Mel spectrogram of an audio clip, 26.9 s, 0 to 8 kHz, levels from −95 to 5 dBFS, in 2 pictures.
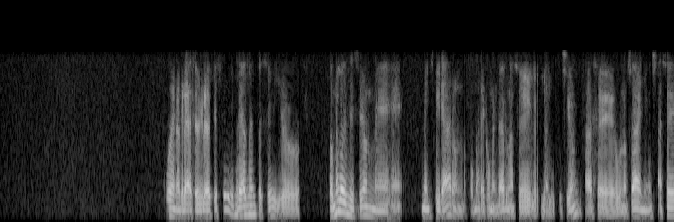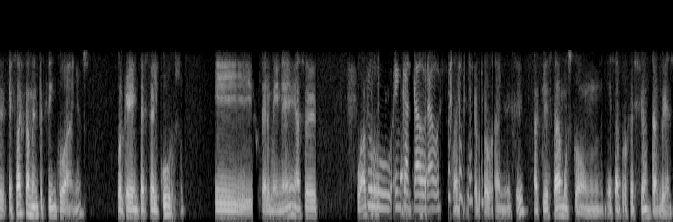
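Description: Throughout, the speech carries plainly audible G.729 codec damage: the 8 kbit/s G.729A coder rebuilds each 10 ms frame from a vocal tract filter, pitch predictor and sparse pulses, leaving a slightly rough, synthetic timbre with nothing above 4 kHz.

VoIP packet loss concealed by the speech codec occurs at 7.75–7.88 s (about 60 ms missing), 10.59–10.65 s (20 ms) and 16.92–17.15 s (100 ms scattered across 160 ms, longest gap 60 ms). The decoder extends its last pitch and filter with falling gain, producing brief buzzy, fading stretches and weakened sound just afterwards.

From 18.46 s a faint delayed copy of the speech appears, 222 ms behind the original: briefly at 18.46–18.51 s, then clearer at 21.02–22.02 s and 22.65–22.81 s, and barely audible at 23.7–23.8 s. This is likely echo leak, a loudspeaker echo the far-end canceller failed to remove.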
